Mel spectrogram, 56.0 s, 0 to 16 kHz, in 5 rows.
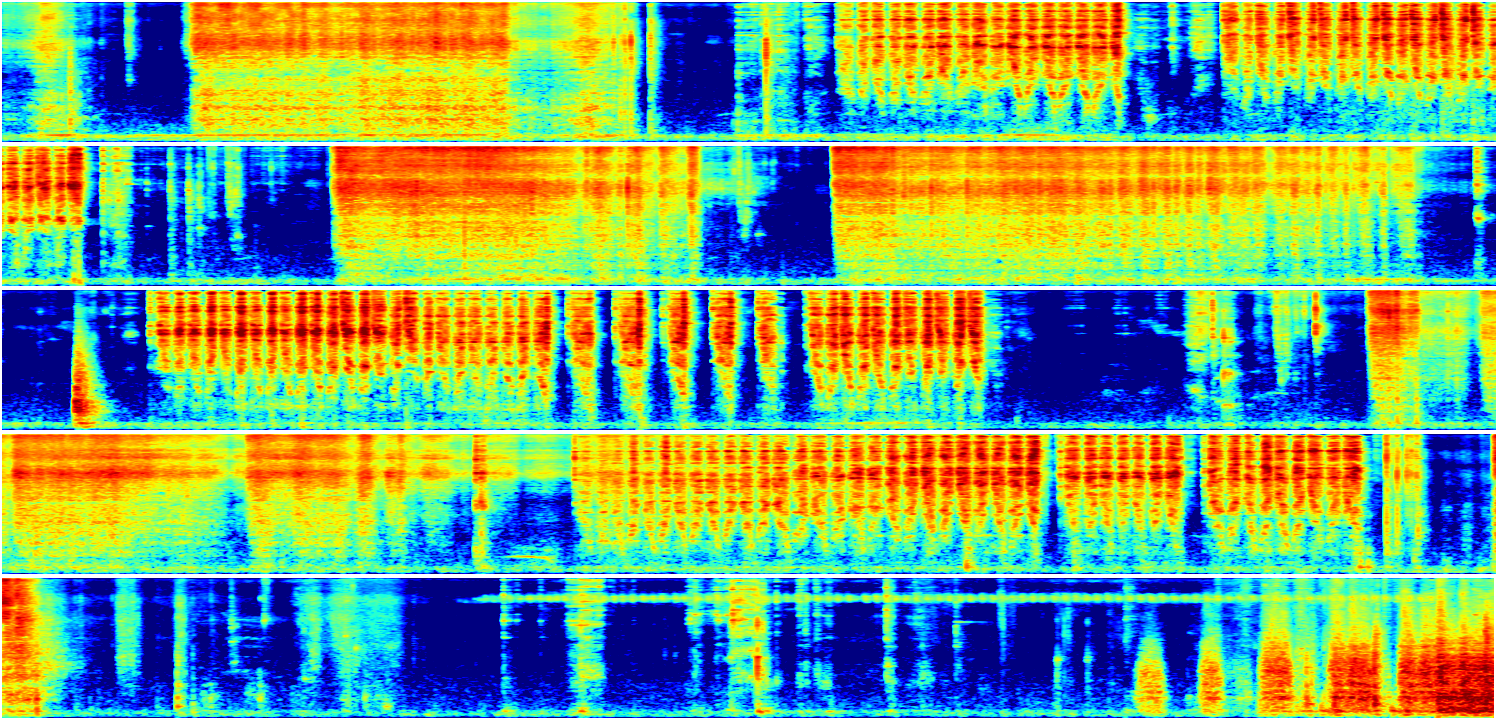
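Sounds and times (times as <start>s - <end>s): file rasping on steel: 6.2s - 8.5s, 9.1s - 12.0s, 23.5s - 29.9s, 37.9s - 44.0s.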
